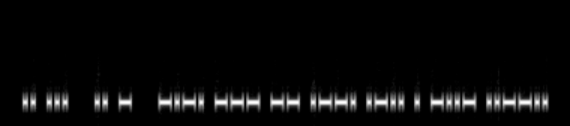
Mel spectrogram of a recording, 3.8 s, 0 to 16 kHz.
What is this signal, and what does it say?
Morse code, heard as a keyed tone, about 46 wpm, 700 Hz. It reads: IS IT COMPLEX?
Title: Sentences from Top 1000 Words - Review Part 6 - 45wpm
